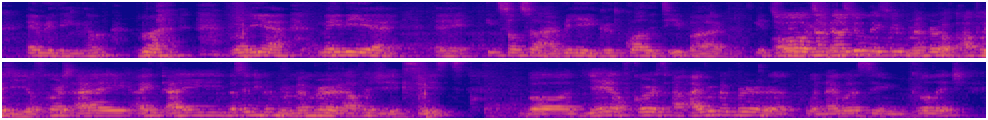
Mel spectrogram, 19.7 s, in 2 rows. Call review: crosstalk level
present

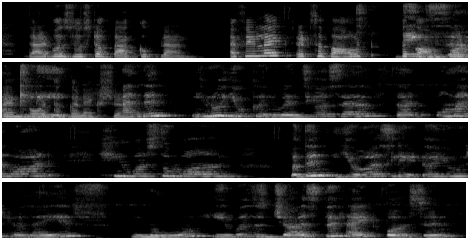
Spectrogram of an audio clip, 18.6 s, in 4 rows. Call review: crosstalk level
present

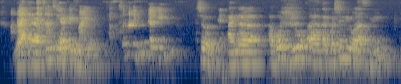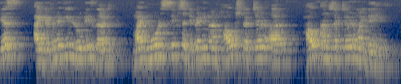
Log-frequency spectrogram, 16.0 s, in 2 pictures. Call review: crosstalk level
present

